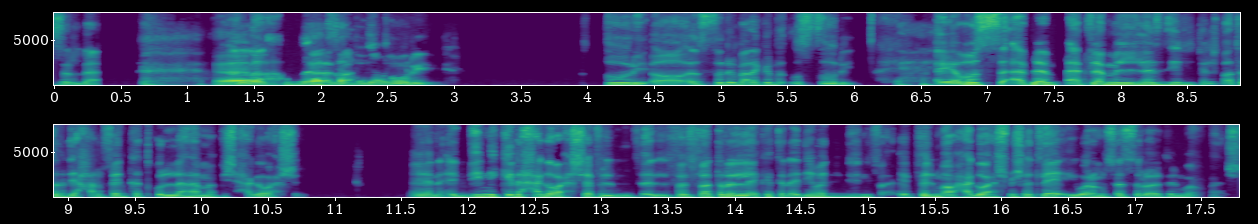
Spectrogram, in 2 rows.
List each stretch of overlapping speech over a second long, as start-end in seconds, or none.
1.3-2.7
